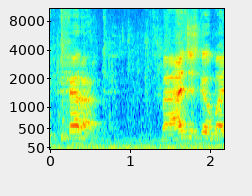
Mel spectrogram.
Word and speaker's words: Gerhard: DeBeer give you a quick pronunciation help on his first name. Gerhard.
